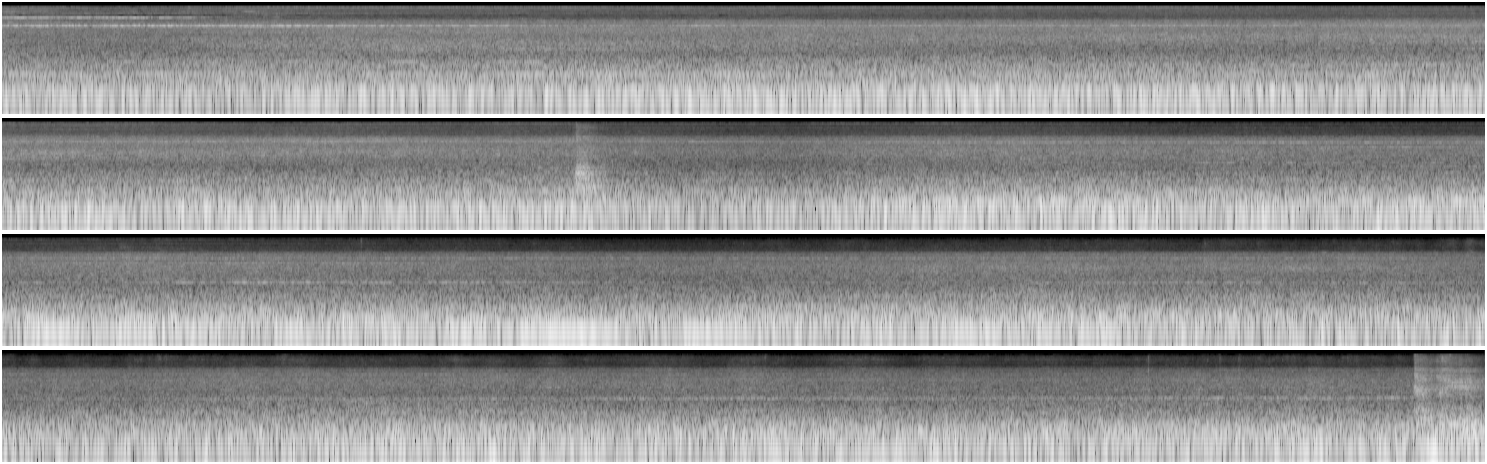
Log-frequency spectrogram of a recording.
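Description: Norfolk Southern freight train's cars rolling past close by: a steady, loud rumble of steel wheels on rail, with a single clank about ten seconds in. Thin high squeals of wheel flanges on the curved track ride over it, one fading early on and another coming in about halfway through, and a few sharp knocks come at the very end.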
